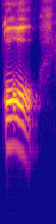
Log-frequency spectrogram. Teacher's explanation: قوف خود heavy letter ہے، اس کے ساتھ جو الف ہے یہاں پہ ہیوی ہو جائے گا، قو، یہ اس کو پڑھنے کے لیے آپ کی زبان اوپر نیچے اٹھے گی، منہ بھر کے آپ پڑھیں گے۔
